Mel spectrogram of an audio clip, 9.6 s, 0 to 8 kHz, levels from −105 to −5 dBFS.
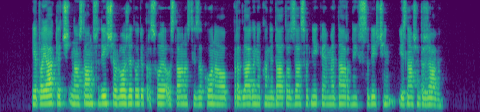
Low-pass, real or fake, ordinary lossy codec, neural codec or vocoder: none; real; none; none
